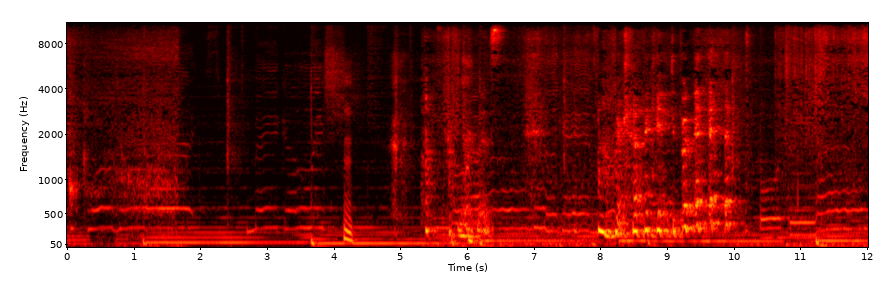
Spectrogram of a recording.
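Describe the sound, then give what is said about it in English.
An electric razor shaving a man's facial stubble hums with a steady, low buzz throughout, its tone shifting and turning rougher and grittier partway through as it works, with occasional voices in the background. “That's that noise that's on. Yeah, that's the shaving.”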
